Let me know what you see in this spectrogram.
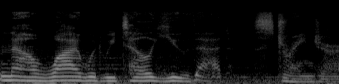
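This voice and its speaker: A put-on character voice at a middle pitch and very slow pace, with clear background noise. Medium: video game.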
